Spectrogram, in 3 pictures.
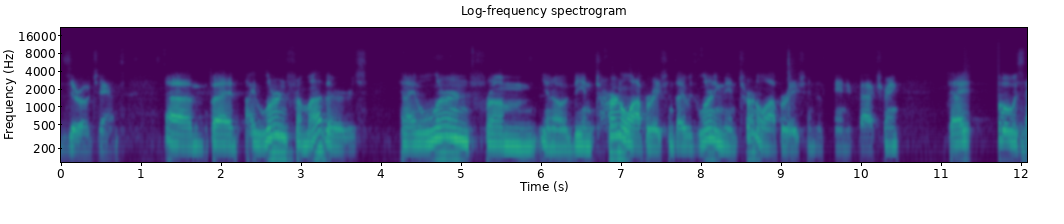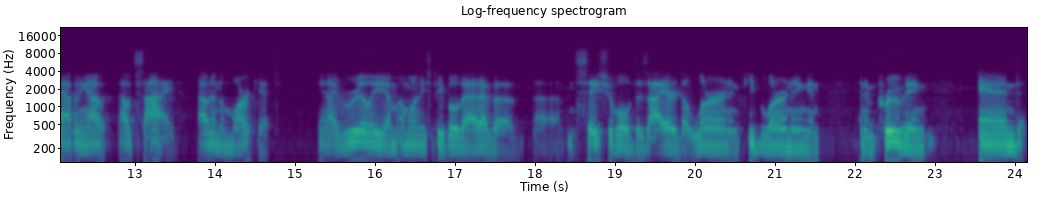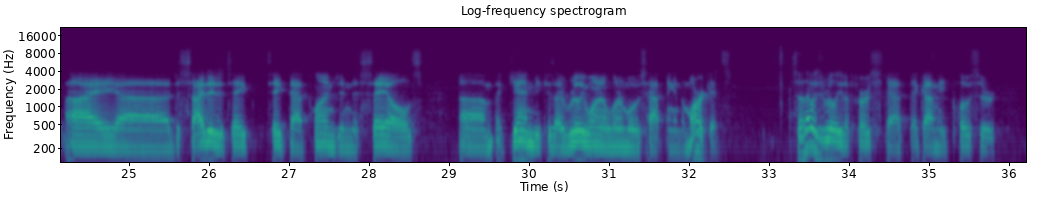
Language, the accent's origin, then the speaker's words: English; Cupertino, California, United States; I grew up in Cupertino, California, which is part of the San Francisco Bay Area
